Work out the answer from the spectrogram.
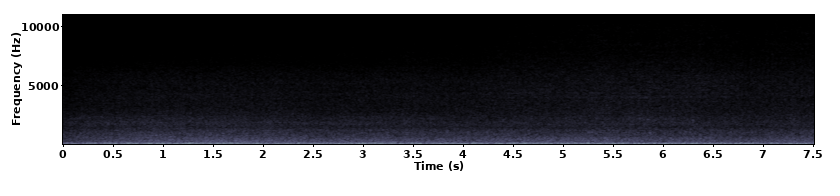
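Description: Diesel freight train running on the track: a steady low rumble.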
